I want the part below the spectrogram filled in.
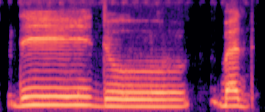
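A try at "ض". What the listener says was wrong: Dilemesin lidahnya, ya. Jadi hanya sekedar menyentuh dan nggak perlu kamu kerasin. Kemudian tekanan udaranya juga nggak perlu dikerasin juga. Lembut aja, lembut aja. Allah, bu, bab.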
